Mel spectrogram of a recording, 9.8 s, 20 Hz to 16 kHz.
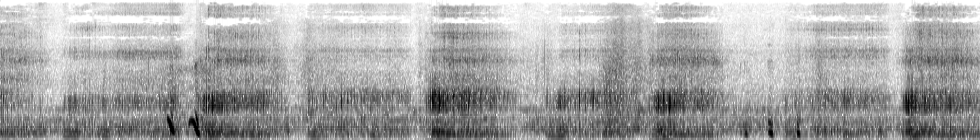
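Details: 7-month-old young dog snoring while asleep: rough, rattly breathing noise repeating with each breath at about 14 cycles a minute.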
